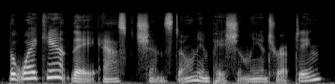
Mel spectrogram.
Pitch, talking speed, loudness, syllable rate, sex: 185 Hz, 145 wpm, -20 LUFS, 5.6 syllables/s, female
